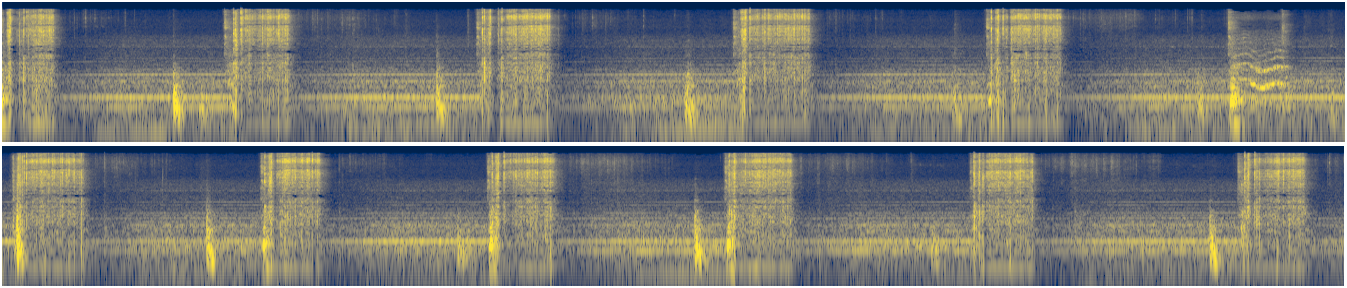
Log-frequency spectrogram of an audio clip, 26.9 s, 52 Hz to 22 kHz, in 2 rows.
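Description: Chicago Electric Flux 125 flux-core welder laying short tack welds on 20-gauge sheet steel, run at minimum heat and wire speed 5. About eleven brief bursts of arc, each about half a second long and roughly two and a half seconds apart. A steady hum carries on between the welds.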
